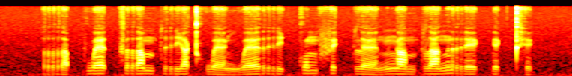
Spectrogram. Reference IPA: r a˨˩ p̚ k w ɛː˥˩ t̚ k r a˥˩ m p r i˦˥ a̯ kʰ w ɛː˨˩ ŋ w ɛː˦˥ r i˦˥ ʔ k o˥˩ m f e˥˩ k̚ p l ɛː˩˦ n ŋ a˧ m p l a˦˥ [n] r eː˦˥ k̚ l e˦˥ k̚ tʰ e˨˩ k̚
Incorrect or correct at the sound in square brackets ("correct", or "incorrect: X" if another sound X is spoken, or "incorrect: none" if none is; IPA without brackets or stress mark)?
correct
